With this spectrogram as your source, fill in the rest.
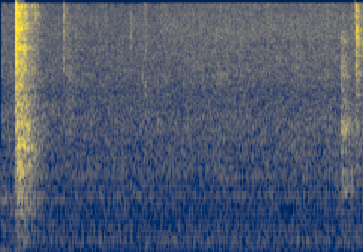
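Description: A knife chops through meat on a cutting board.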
